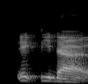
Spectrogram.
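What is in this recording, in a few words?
"iktidal", Malay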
